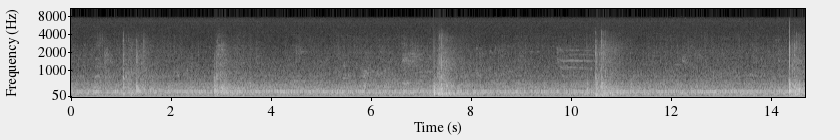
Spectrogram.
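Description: Bodies thump onto a padded mat.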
